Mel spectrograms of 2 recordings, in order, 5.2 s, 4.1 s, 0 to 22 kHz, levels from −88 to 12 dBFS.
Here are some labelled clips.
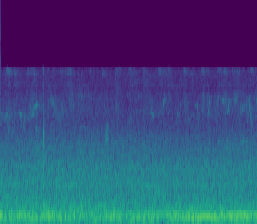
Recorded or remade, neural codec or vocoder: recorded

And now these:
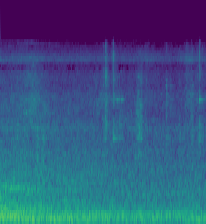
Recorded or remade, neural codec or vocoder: recorded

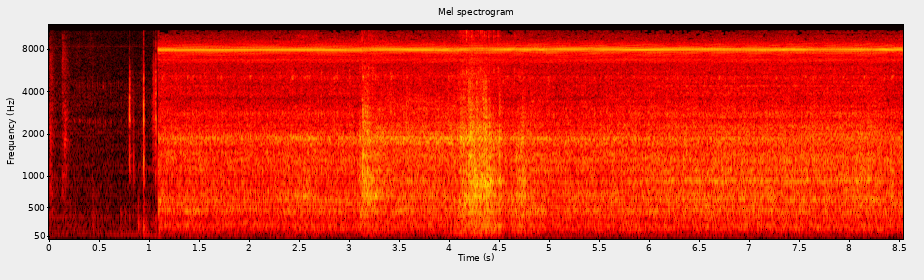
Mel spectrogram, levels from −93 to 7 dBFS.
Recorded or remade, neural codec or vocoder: recorded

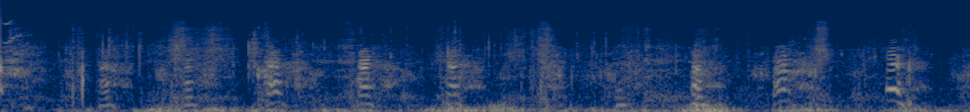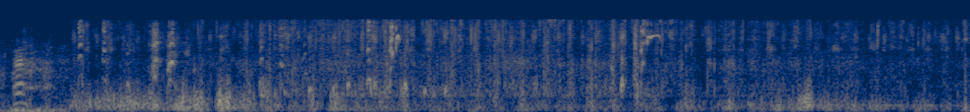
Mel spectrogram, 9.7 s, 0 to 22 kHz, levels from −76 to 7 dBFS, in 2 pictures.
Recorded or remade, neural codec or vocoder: recorded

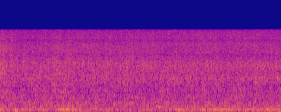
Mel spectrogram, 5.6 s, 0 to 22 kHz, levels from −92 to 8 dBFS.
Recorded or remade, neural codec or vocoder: recorded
